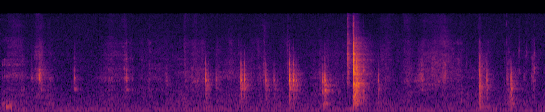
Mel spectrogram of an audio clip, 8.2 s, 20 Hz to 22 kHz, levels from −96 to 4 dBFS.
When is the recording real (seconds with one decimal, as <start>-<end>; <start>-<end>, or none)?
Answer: 0.0-8.2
